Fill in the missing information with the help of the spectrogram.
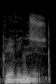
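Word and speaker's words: Periné: La chanteuse a fait des études au lycée français, donc j'imagine elle le prononce avec l'accent français. – Donc Périné.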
